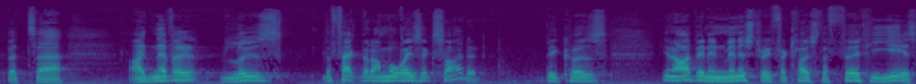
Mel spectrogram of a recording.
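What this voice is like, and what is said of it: Australian accent. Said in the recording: “I haven't lost my Aussie accent”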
